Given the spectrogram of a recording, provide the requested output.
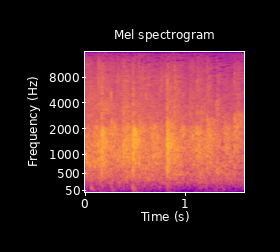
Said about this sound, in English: Please give applause for them.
